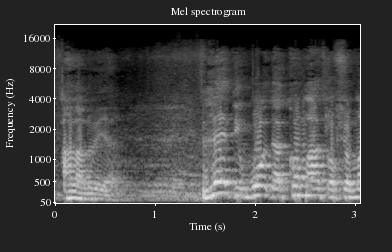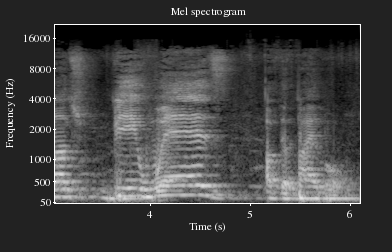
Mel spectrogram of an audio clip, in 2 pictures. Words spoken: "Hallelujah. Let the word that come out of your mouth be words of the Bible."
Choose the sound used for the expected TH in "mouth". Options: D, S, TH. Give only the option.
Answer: S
